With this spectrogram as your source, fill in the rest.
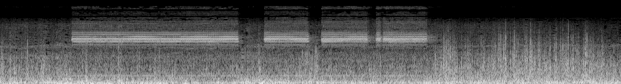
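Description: A Honda motorcycle being pushed hard for speed, its engine note roaring loud and steady under heavy wind rush, with a high whining tone holding for a few seconds before fading out.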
